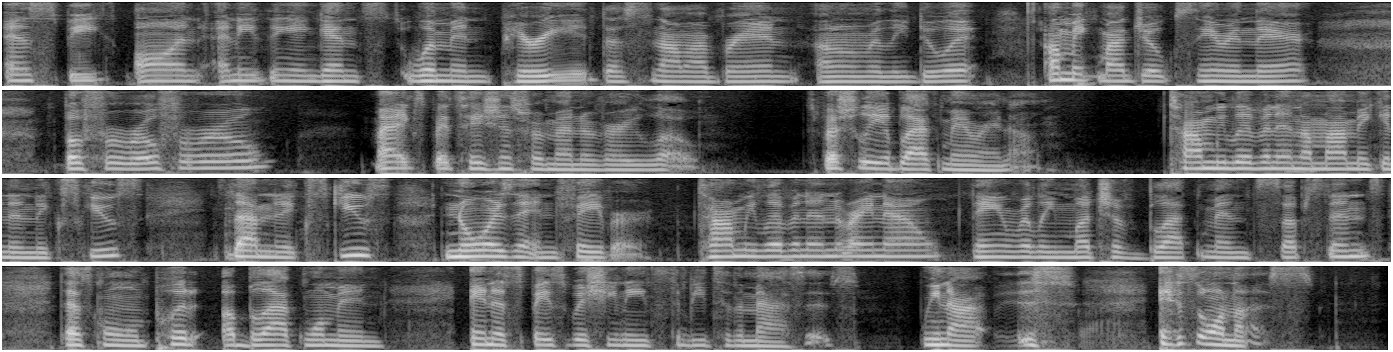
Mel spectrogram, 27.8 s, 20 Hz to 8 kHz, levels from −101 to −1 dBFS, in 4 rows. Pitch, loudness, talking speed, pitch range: 195 Hz, -25 LUFS, 210 wpm, 180-210 Hz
